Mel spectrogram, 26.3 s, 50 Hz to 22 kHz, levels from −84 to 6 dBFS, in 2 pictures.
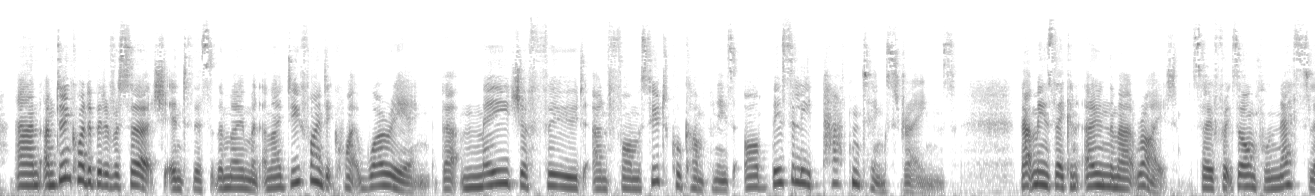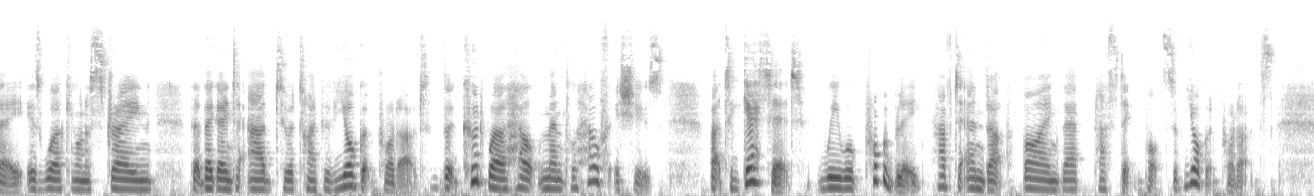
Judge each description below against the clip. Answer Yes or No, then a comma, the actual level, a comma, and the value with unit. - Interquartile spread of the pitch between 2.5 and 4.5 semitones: No, average, 5.1 semitones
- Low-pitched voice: No, medium, 170 Hz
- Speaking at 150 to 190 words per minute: Yes, average, 185 wpm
